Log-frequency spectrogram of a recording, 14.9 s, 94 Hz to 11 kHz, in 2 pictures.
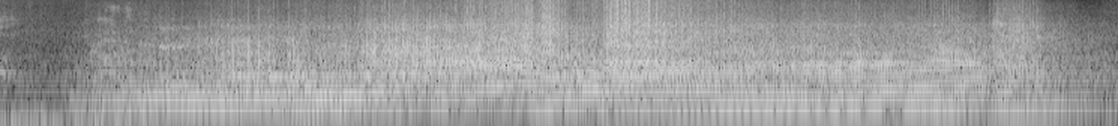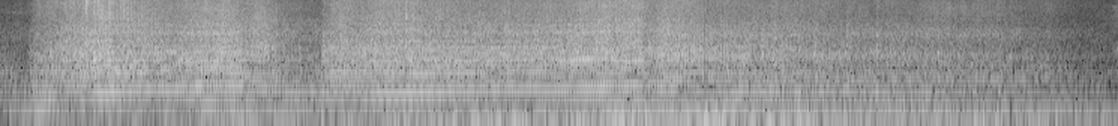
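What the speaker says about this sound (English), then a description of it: "The exhaust really does sound good." A 600hp Chevy C10 truck's engine revs and roars steadily with a deep throaty exhaust tone, pitch rising and falling through several throttle blips, with a short dip midway.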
